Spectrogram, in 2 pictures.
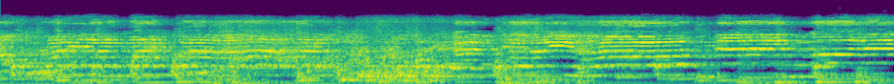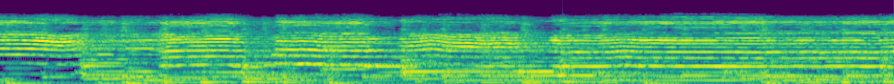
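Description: A woman sings a Sundanese song into a microphone, with bending, ornamented notes, over loud amplified backing music.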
